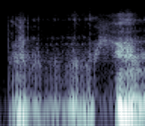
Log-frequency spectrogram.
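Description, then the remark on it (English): A woman imitates a big cat with a low, rumbling growl-roar in two throaty surges, briefly dipping quiet between them before a louder, gravelly second burst; no words are spoken. “Give us a cat sound. Can I purr?”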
